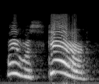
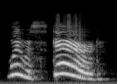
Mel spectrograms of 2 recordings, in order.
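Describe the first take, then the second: First: High, loud, eager rush; excited. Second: High, loud, slow, dragged out; slow scared admission. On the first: Piggy excitedly offering Ralph an excuse, high and loud. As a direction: blurt it out as a way out. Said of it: "said Piggy excitedly". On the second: Piggy insisting to Ralph they were all afraid, slow and high. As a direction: lean on the fear, slowly. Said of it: "said Piggy". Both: A narrator's reading.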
